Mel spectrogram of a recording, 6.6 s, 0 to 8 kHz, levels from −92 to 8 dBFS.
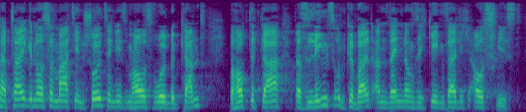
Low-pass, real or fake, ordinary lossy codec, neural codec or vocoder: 7.2 kHz; fake; none; codec, 16 kHz, 16 kbps, FreqCodec, smaller model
